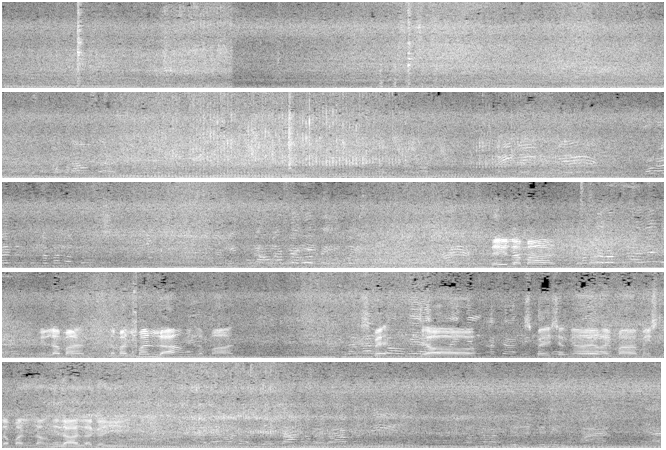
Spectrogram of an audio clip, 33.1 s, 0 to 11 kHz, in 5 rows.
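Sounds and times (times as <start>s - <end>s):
road traffic passing: 0.0s - 33.0s.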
